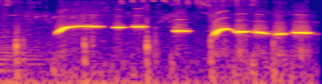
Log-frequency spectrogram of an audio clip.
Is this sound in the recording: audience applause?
no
